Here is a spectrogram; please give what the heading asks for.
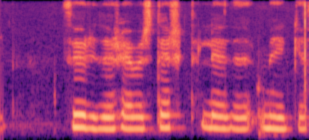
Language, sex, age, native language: Icelandic, female, 10, Icelandic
